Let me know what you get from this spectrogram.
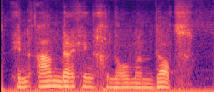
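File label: "in aanmerking genomen dat", Dutch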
